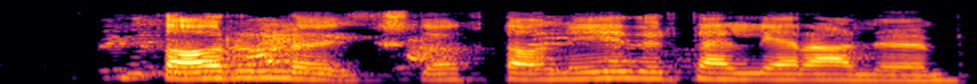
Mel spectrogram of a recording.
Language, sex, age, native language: Icelandic, other, 18-19, Icelandic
